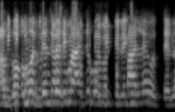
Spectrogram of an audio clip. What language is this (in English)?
Marathi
